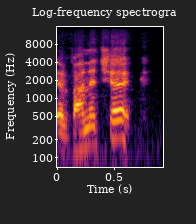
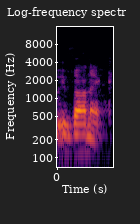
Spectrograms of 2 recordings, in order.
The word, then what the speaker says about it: Ivanek: I thought the acting was good from, what is it, Ivanicek? The guy playing... Yeah, Joko Ivanek, I believe is how you pronounce it.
